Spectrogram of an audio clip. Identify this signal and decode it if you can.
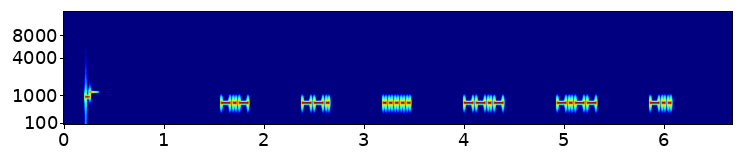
Morse code, heard as a keyed tone, about 40 wpm, spaced as for 14 wpm, 700 Hz. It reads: KG5QYD
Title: USA Call Signs - 6 Characters - 6x Character Spacing - 40wpm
